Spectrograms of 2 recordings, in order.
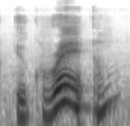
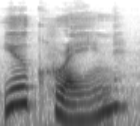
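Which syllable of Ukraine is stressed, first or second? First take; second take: second; first. First: The stress is on the second syllable. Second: The stress is on the first syllable. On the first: "stress on the second syllable, like you, you, Ukraine" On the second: "place a stress on the first syllable, like Ukraine"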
